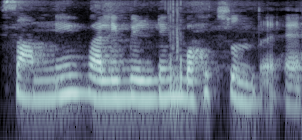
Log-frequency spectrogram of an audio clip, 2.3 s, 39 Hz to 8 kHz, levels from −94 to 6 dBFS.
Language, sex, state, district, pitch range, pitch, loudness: Hindi, female, Punjab, Fazilka, 190-210 Hz, 195 Hz, -17 LUFS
